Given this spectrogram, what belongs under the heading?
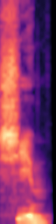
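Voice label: "син", Komi, female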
